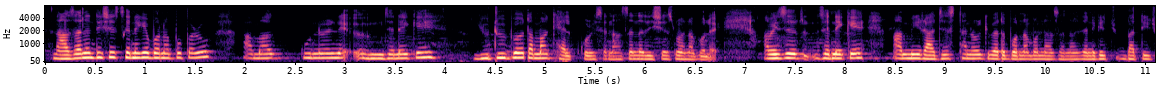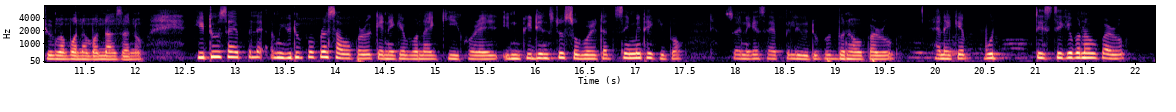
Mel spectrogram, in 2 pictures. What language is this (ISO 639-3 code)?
asm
